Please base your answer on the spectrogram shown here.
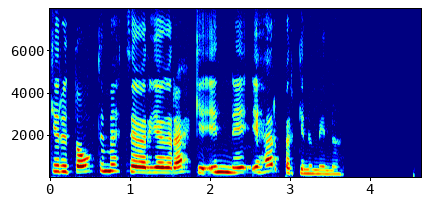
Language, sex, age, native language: Icelandic, female, 50-59, Icelandic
